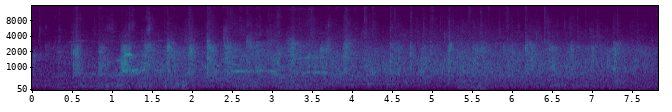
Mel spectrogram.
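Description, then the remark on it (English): A crowd applauds steadily for several seconds, welcoming guests onto a stage, a dense wash of many hands clapping at once, fairly loud and sustained with a few brief faint whoops rising above it. “And help me give a very warm welcome and round of applause to our guests.”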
